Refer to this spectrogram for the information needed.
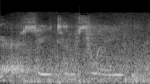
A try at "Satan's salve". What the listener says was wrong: No, Satan's salve. Salve, S-A-L-V-E. You said slave, S-L-A-V-E, but that goes along with it, doesn't it?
